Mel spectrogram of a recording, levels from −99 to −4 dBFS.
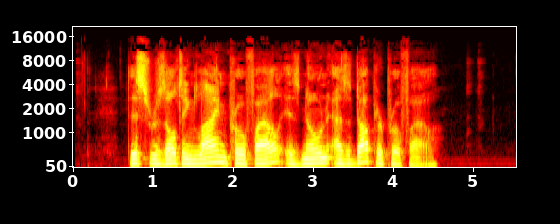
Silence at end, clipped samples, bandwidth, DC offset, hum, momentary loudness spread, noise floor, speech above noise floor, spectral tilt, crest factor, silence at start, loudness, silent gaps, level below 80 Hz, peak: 1 s; under 0.1%; 11 kHz; under 0.1%; none; 9 LU; -66 dBFS; 52 dB; -6 dB/octave; 14 dB; 0.7 s; -15 LUFS; none; -48 dBFS; -2 dBFS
